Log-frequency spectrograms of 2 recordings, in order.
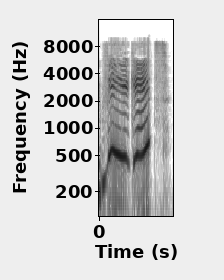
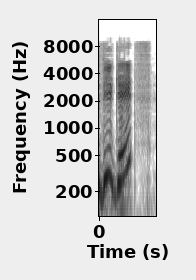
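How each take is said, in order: First: Very high, loud, piercing call; shrill call. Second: Put-on called out higher in a German accent; heavy German accent. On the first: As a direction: sing out a shrill greeting from afar. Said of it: "calling shrilly". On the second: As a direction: greet them in a thick German accent. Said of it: "called in her heavy German accent". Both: A narrator's reading.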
